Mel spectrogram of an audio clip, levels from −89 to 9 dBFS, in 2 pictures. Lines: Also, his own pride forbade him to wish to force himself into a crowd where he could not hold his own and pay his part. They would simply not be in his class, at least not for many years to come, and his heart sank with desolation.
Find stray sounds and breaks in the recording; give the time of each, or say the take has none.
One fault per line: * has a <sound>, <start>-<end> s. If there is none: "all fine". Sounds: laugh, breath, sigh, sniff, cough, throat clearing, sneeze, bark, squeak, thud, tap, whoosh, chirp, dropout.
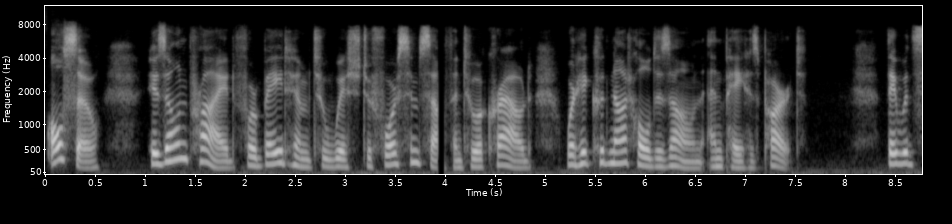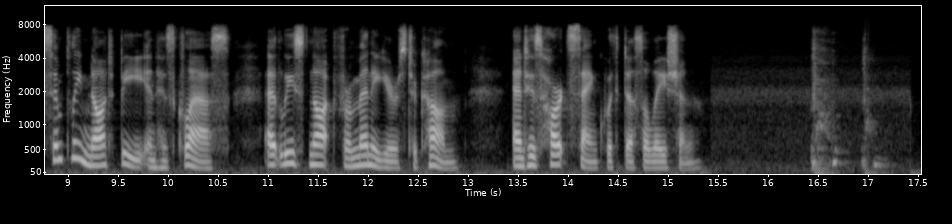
* has a dropout, 3.9-4.0 s
* has a cough, 16.4-17.3 s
